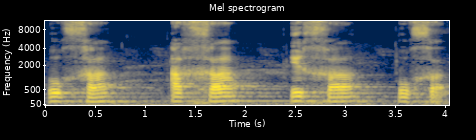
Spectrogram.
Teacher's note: خا کا مخارج یہ حلق کے اوپر والے حصے سے ادا ہوتا ہے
